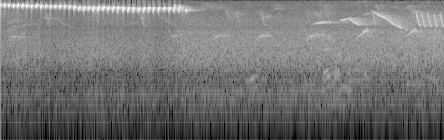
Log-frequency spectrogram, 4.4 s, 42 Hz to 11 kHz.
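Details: Saffron finch entered in a singing contest, Nuevo Irupe, dated 22 09 13: a fast, very high, even trill of rapid notes lasting about two seconds. Afterwards come scattered chirps and slurred whistles from other birds, with faint voices.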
